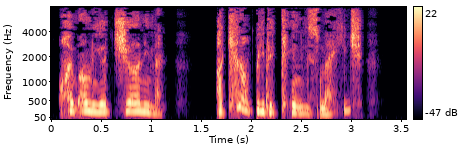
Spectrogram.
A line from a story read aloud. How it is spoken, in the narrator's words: Once they were outside, Wesson hissed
